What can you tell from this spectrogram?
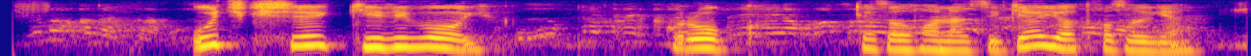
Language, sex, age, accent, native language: Uzbek, female, 18-24, Samarqand, Uzbek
